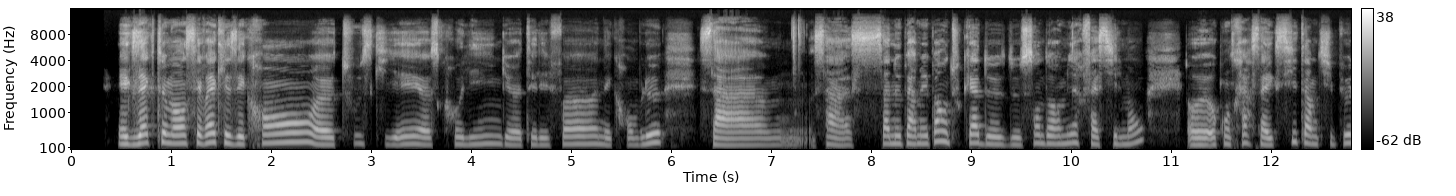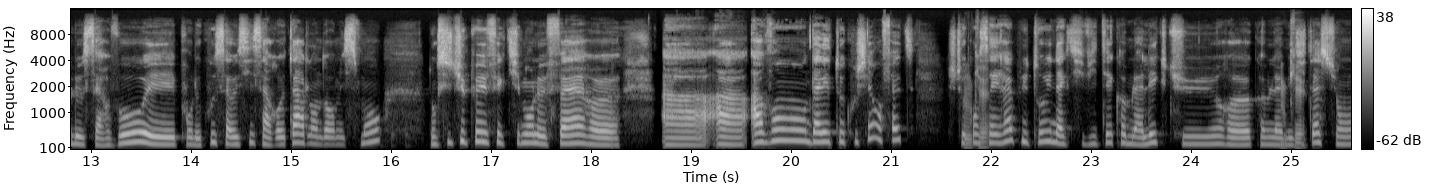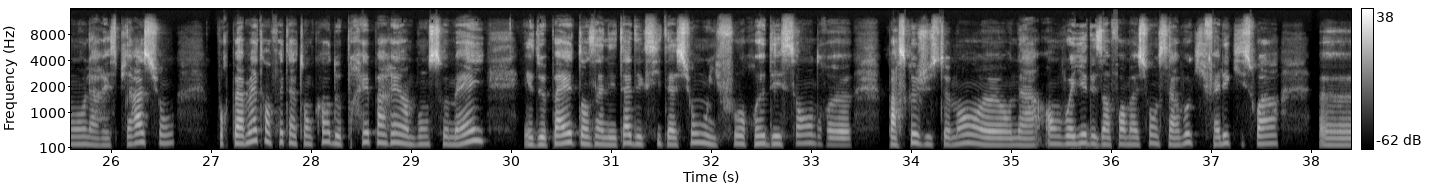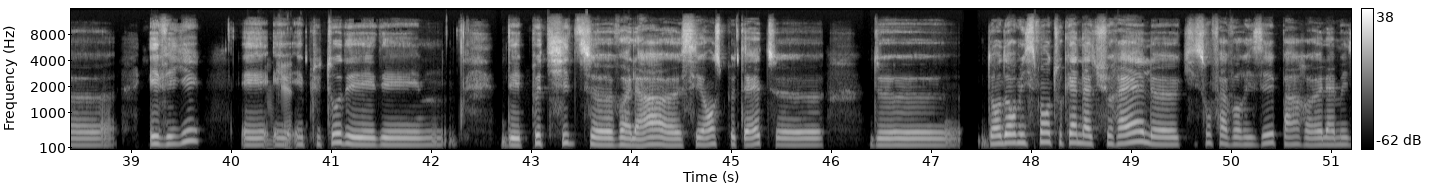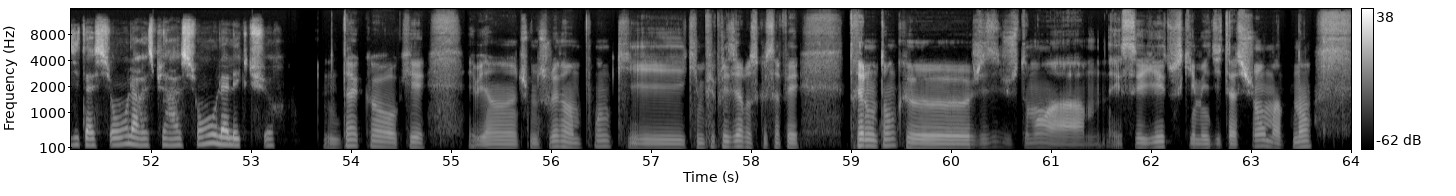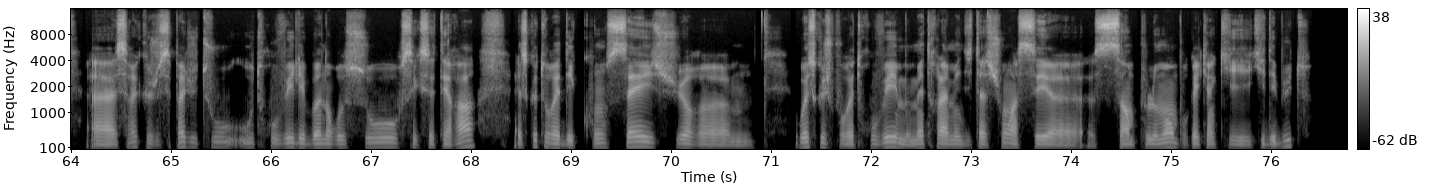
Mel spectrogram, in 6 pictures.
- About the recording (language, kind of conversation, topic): French, advice, Comment puis-je optimiser mon énergie et mon sommeil pour travailler en profondeur ?
- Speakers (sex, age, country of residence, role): female, 50-54, France, advisor; male, 20-24, France, user
- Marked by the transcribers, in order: none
